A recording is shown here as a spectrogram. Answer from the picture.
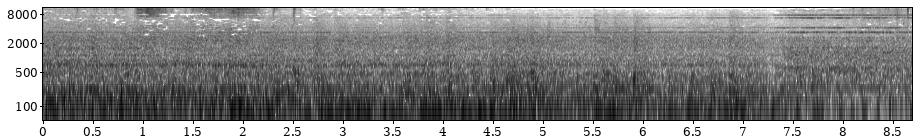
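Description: A train rumbling along the rails, fading away about seven seconds in.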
